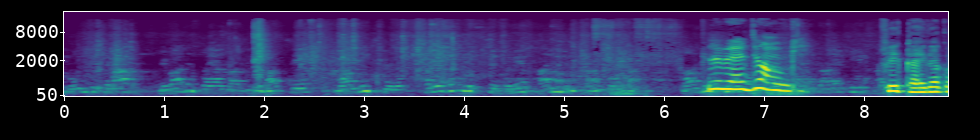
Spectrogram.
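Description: A little girl talks playfully close by.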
